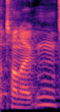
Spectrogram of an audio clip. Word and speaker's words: tonneau: I never know how to pronounce this word. Is it a tonneau roof? A tonneau. Tonneau? – Yeah, it's got a tonneau.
